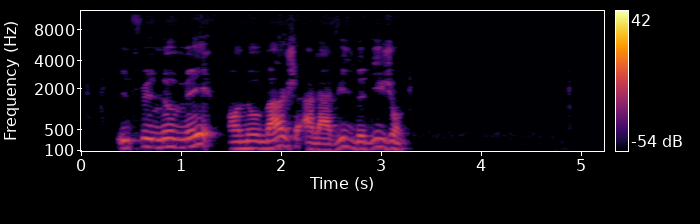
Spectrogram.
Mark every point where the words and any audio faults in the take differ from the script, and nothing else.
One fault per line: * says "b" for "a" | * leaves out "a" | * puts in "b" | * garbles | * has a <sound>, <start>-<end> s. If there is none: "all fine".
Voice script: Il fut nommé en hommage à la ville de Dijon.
all fine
